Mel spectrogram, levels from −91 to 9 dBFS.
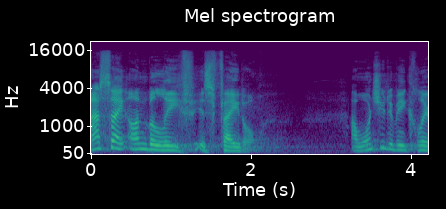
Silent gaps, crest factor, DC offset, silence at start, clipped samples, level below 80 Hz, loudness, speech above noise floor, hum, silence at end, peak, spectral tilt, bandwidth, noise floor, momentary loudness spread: none; 18 dB; under 0.1%; 0 s; under 0.1%; -74 dBFS; -30 LUFS; 35 dB; none; 0 s; -12 dBFS; -4 dB/octave; 16 kHz; -65 dBFS; 11 LU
